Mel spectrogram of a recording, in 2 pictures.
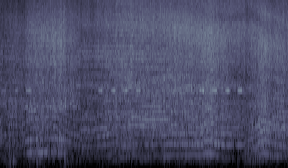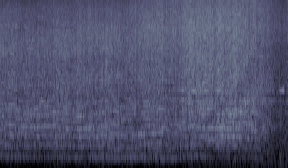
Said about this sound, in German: Dann lass uns die Drohne mal wieder sicher auf den Boden zurückholen.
